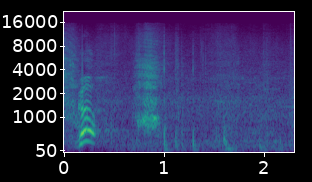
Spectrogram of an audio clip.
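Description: A man shouts "Go!" once at the start. A short breathy burst follows just under a second in, then a low grassy-field background with a few faint light taps.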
